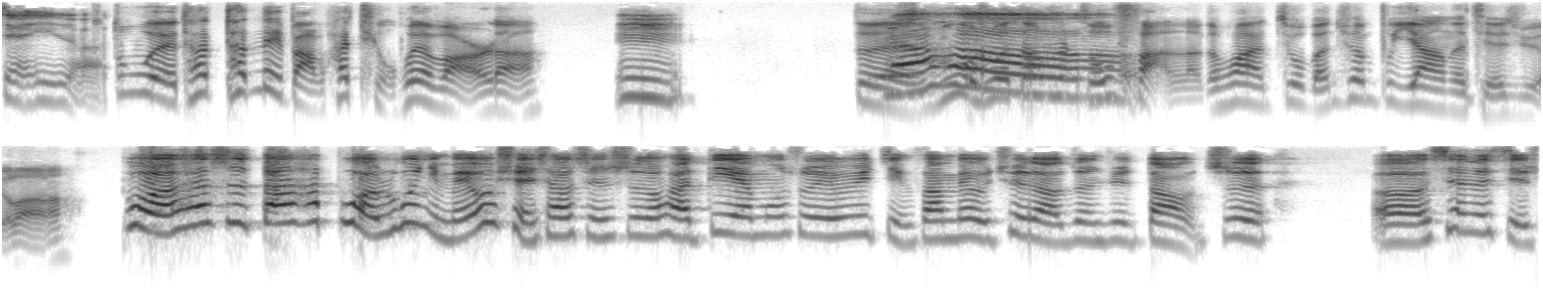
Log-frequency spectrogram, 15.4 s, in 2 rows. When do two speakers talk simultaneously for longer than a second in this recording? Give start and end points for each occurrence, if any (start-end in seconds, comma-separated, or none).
4.4-5.8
